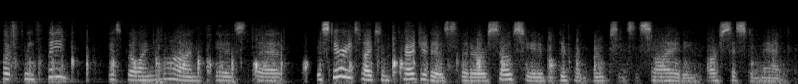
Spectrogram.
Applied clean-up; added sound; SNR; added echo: neural mask model RNNoise.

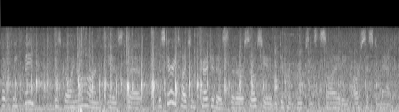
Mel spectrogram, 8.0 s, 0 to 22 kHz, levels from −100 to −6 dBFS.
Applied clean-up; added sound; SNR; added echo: none; Livestock, farm animals, working animals; -2 dB; none.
